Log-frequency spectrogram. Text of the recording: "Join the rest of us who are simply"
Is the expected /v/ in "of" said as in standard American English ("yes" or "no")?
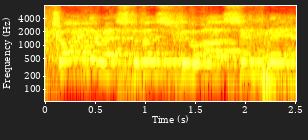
yes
